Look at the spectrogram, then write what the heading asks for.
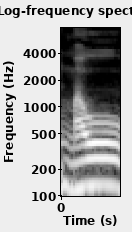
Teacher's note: واولین ہے، تھوڑا نرمی کے ساتھ کھینچ کر ادا کریں گے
